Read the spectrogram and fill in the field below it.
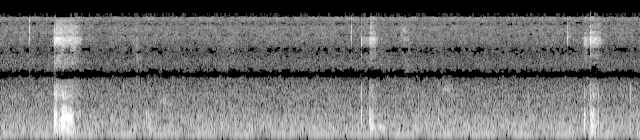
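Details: Snoring from Guinness, a puppy of eight weeks: a louder rough snort first, then two quieter raspy breaths spaced a few seconds apart, steady background hum throughout.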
